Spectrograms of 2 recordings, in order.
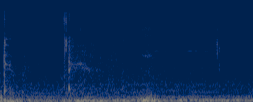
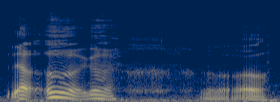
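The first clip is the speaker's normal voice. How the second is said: yawning; 8 semitones higher than usual. Real, not acted. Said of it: "I'm sorry I'm yawning".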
